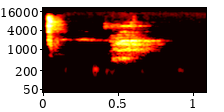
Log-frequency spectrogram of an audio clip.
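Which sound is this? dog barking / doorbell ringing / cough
dog barking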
